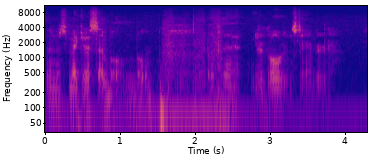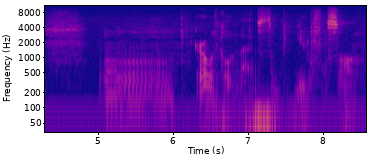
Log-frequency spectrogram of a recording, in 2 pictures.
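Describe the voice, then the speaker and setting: A man talks at a moderate pace with a very deep, low pitch and fairly even intonation. Long, frequent pauses and audible room echo mark the recording. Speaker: animation critic. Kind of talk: screen-recorded critique.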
